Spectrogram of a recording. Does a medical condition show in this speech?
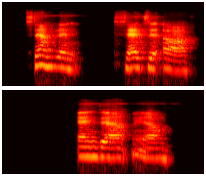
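Yes: ALS; voice changed, can no longer sing or perform, voice banked.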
